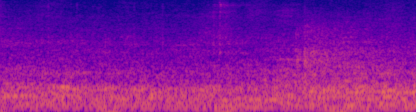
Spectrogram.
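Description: A young man claps his hands.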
